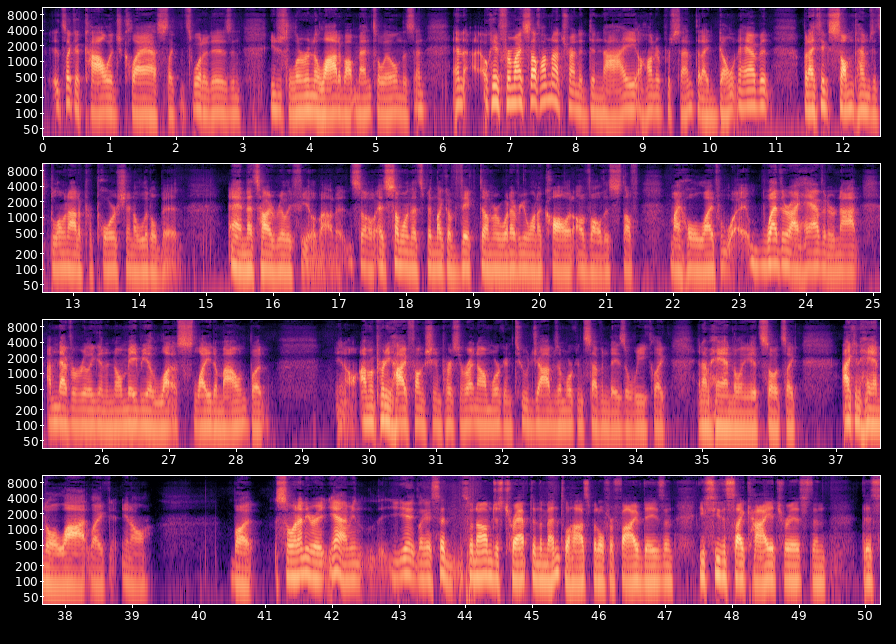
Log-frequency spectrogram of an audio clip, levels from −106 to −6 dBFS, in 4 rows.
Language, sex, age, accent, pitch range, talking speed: English, male, 30-49, American, 95-120 Hz, 190 wpm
